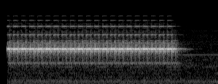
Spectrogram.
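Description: One ring of an electronic telephone ringer, signalling an incoming call: a high, fluttering tone lasting a little under two seconds that cuts off sharply.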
